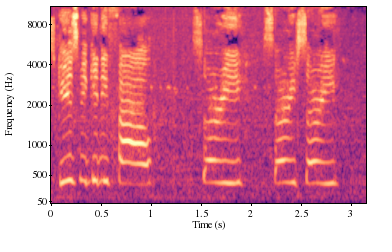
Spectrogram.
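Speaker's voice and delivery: high-pitched, playful, apologetic tone.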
